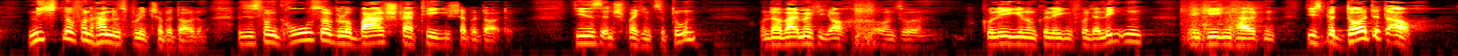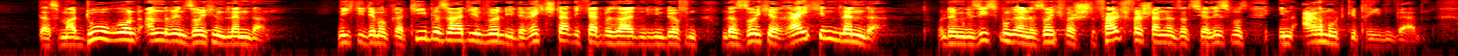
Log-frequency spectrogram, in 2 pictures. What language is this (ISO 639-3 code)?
deu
